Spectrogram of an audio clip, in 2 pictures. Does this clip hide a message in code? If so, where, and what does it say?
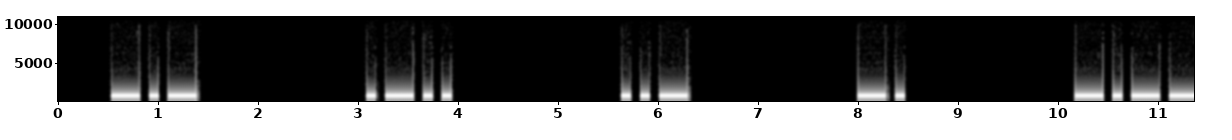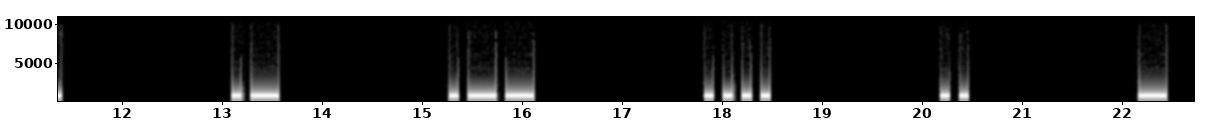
Yes: Morse code from 0.5 to 22.4 s, heard as a keyed tone, about 13 wpm, spaced as for 4 wpm, 800 Hz. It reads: KLUNY AWHIT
